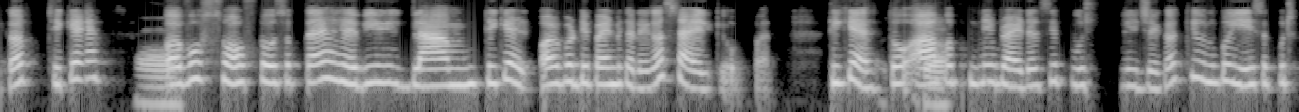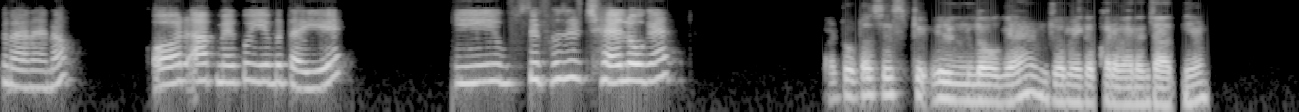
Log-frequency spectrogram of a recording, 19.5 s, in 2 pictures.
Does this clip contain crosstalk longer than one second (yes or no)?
no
